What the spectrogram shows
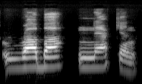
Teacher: by dropping the ER and replacing it with an ah sound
